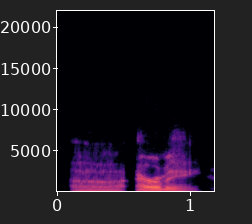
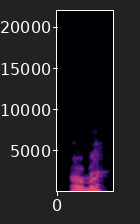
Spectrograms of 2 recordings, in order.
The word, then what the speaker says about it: Arame: Arame, currently taking private pilot lessons. Great. Are you working on private pilot, Arame?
